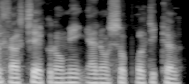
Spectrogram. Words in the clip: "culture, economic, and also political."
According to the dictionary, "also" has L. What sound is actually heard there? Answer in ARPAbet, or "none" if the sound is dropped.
none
